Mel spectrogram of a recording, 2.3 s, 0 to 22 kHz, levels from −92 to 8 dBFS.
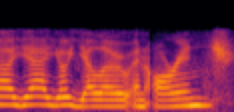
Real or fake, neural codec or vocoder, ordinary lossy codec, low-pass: real; none; Opus, 24 kbps; 7.2 kHz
